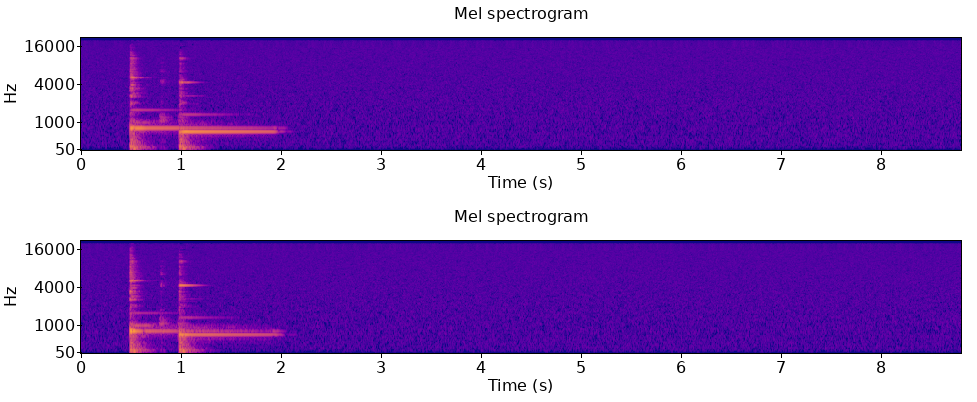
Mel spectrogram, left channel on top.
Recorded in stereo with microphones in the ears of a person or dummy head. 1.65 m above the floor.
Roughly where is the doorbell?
Right.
